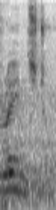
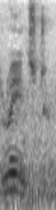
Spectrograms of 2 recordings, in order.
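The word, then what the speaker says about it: wrenched: naked next is ranged W is silent and it is ranged r e n c h e d ranged next is Socket s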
